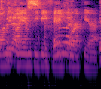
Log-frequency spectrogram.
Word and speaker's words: Akira: It's Akira. I believe the A is pronounced.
